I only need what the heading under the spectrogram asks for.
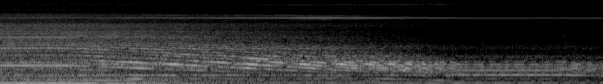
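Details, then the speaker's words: Grizzly G0766 wood lathe, newly assembled, spinning at about 3,330 rpm (rated to 3,200): steady high whine with faint rough whirr underneath; owner suspects a bad bearing, unsure. "I will say though, that sounds like a bad bearing. So we will be calling Grizzly about that and having them listen to it."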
